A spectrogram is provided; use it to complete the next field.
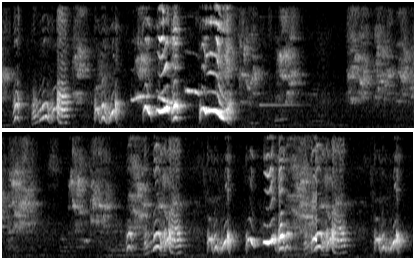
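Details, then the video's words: Tame, vocal helmeted friarbird (koak kao or cucak timor) gives bursts of rapid harsh, nasal notes. It falls quiet for several seconds midway, then resumes a choppy series of similar calls. "KOAK KAO/CUCAK TIMOR (Philemon buceroides) GACOR JINAK + SUARA UNIK"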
